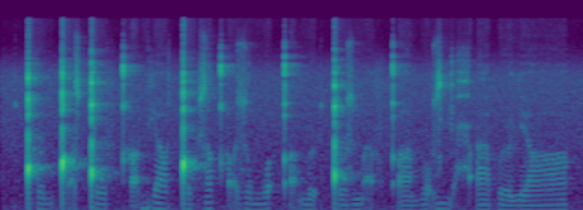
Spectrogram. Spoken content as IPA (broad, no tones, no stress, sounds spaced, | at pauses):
ǃʰ ə˞ m ǃ ɑ̰ z ǃ o f qʰ a̰ bʲ ɑː ǃ ə p z ɑ qʰ o̰ z o m o ʔ qʼ a̰ m ə˞ ʔ ǃ o z m a̰ f qʼ a m lˠ o̰ z vʲ a̰ ħ ʔ aː p ə˞ lʲ ɑː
